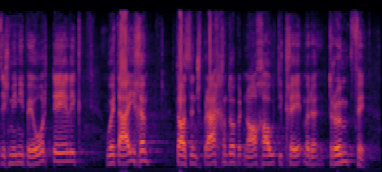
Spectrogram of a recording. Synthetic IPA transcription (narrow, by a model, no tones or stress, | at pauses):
sɪʃminibeʊːrtaɪliɡ | wɛt̪æɪχə | d̥ɑsɛntʃpɾæχːən̩døbətnɑːχhɑltikχeːtməɾət̪rømpfɪ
